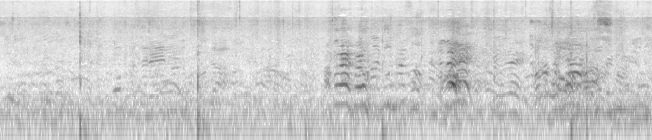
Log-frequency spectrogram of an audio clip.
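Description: Volleyball struck twice by hand, two sharp smacks about a second apart early on, under a steady murmur of crowd voices. From about halfway, players and spectators shout, loudest just past the middle.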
